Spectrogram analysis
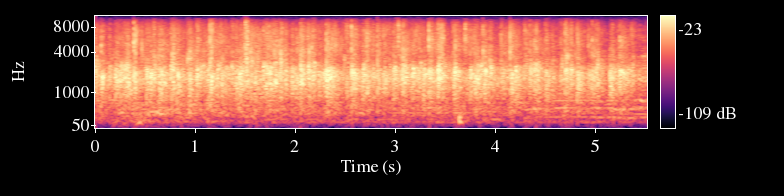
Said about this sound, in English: In the name that is above every name, would you clap your hands and just give the Lord some praise while you're being seated?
